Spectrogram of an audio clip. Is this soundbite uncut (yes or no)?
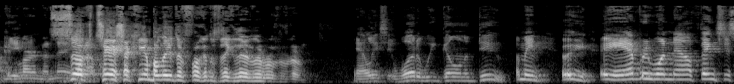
no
